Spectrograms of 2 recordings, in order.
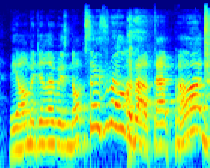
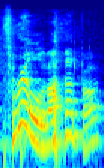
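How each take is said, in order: First: Loud muffled armadillo voice; muffled inside armadillo shell. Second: Light imitation of the armadillo voice; muffled inside armadillo shell. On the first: Retold or imitated. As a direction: boom it out from inside the costume. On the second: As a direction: echo the line as the armadillo. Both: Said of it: "he's doing his, his armadillo voice".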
